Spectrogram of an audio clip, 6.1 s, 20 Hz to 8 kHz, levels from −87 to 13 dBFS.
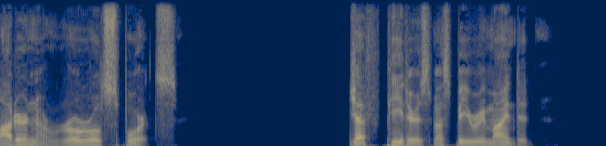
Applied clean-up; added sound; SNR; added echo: none; none; none; none.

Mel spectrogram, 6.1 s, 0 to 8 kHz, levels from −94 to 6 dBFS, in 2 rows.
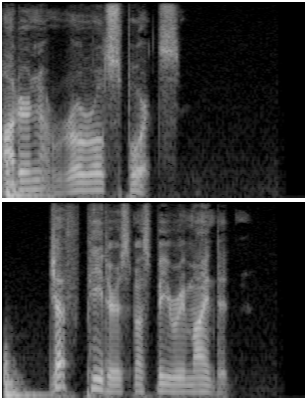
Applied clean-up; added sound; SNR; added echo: none; Knock; 8 dB; none.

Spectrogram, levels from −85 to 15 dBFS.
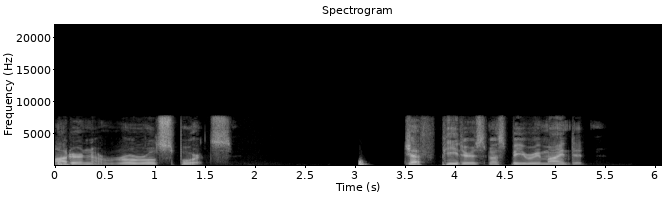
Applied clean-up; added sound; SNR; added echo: neural mask model RNNoise.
